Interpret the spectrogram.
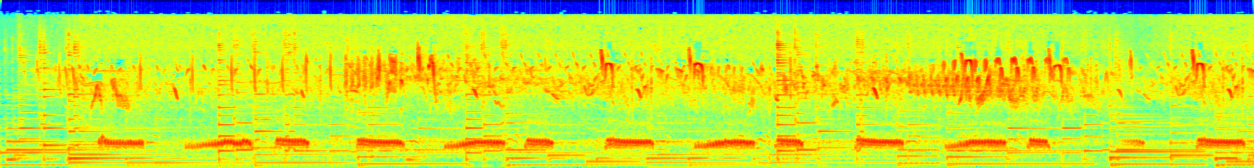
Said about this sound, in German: Das war die Turteltaube.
